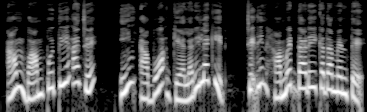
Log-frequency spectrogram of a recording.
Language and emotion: Santali, surprised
